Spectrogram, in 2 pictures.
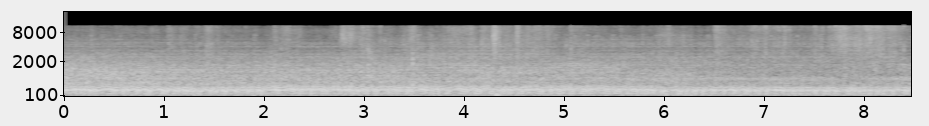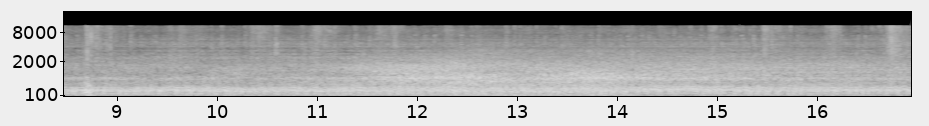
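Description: Small two-stroke chainsaw engine idling steadily, just after a repair of fuel lines, fuel filter, spark plug and air filter, with its idle still to be adjusted. Dry leaves crunch underfoot, and cut logs knock now and then.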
